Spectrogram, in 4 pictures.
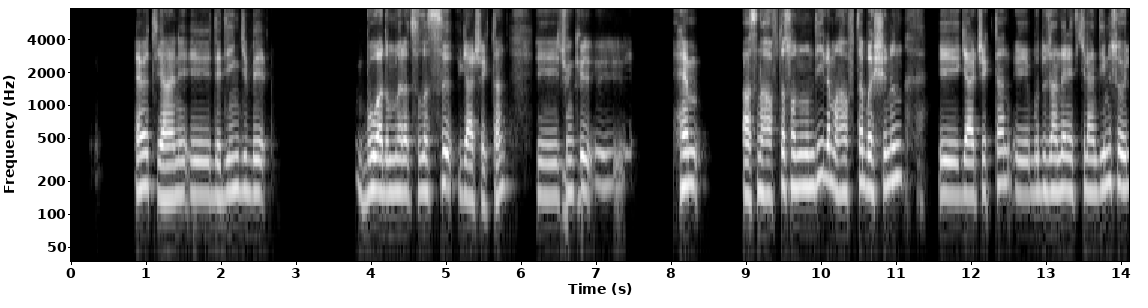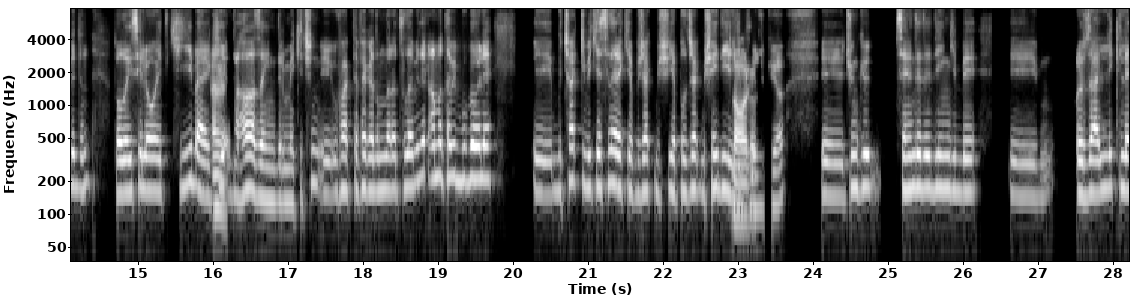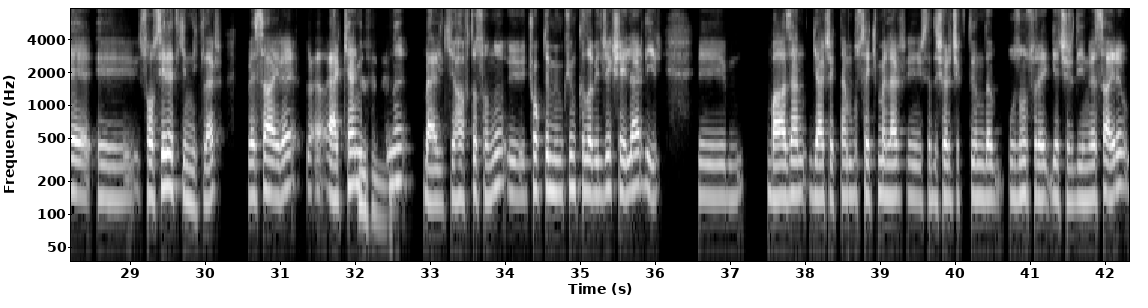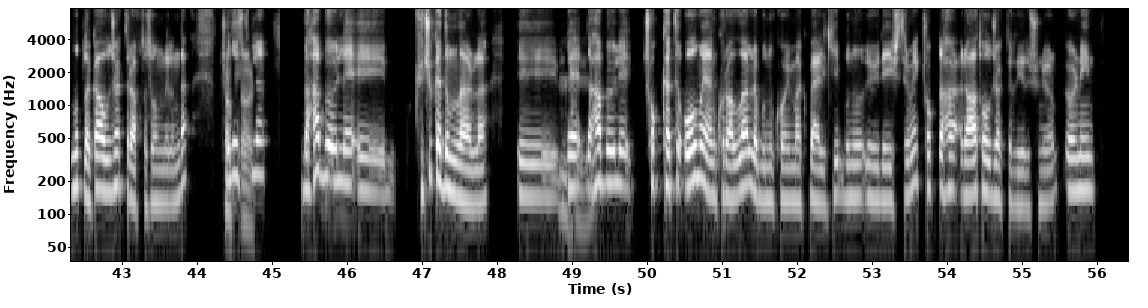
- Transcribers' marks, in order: other background noise; sniff; unintelligible speech
- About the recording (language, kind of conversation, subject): Turkish, advice, Hafta içi erken yatıp hafta sonu geç yatmamın uyku düzenimi bozması normal mi?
